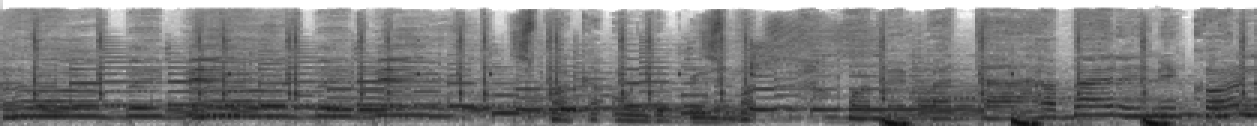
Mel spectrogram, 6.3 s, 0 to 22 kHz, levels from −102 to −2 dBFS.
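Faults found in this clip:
Doubled audio track, 0.94 s to 3.76 s. Full-band second copy of the same audio, roughly 1 s behind, at about the same level as the original. No decay, no room colouring, so not an echo or reverb tail. Copy cuts in and out abruptly at both ends of the span. Likely cause: a second, slower capture path or an edit holding two out-of-step copies, mixed into the main feed.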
